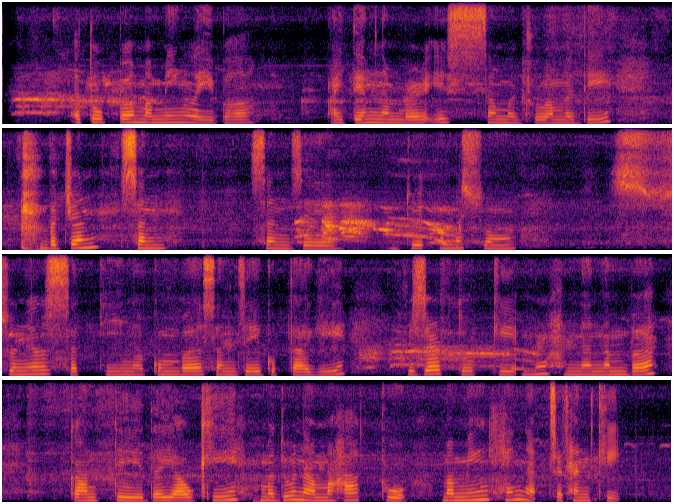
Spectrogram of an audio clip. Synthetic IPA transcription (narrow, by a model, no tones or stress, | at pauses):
ɐtɔpːɐmɐmiŋlɐjbɐ | ajtemnɐmbɐɾisːɐmɐdɾuɐmɐdi | bɐt͡ʃɐnsɐn | sɐnzej | dut̚ɐmɐsuŋ | sunilsɐtʰinɐkumbɐsɐnzejɡup̚taɡi | ɾizɐɾbtop̚kiɐmuhɐnːɐnɐmbɐ | kantedɐjawkʰimɐdunɐmɐhak̚pu | mɐmiŋhenːɐt͡ʃɐtʰɐnkʰi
